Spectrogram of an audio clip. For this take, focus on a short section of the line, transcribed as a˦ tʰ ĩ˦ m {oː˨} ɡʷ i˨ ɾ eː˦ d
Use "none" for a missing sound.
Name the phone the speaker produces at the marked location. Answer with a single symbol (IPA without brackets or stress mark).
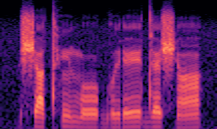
oː˨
